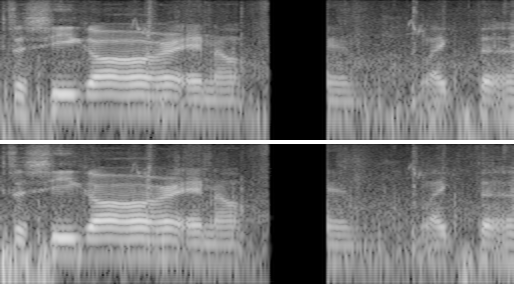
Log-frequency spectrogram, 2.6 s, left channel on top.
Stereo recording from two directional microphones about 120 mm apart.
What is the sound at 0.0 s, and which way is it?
Speech, 5° right (ahead or behind).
